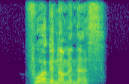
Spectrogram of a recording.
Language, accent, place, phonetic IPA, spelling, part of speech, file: German, Germany, Berlin, [ˈfoːɐ̯ɡəˌnɔmənəs], vorgenommenes, adjective, De-vorgenommenes.ogg
- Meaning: strong/mixed nominative/accusative neuter singular of vorgenommen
